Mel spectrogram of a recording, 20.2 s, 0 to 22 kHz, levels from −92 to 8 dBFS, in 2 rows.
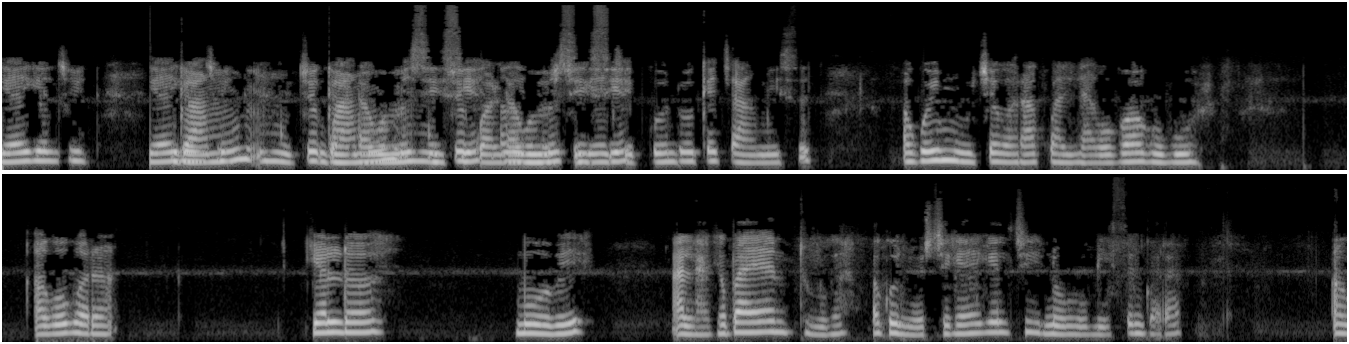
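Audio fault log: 1.11–4.71 s, doubled audio track: The speech is layered over itself, with a second copy trailing about a second behind at much the same loudness. The likely cause is the signal being picked up again through a slower route, or an edit leaving two copies out of step. The trailing copy is full-band and dry, with no decay or room colour, and it starts and stops abruptly, so the overlap sounds like a hard, unnatural echo.
7.49–11.11 s, call bitrate drop: The call's bandwidth estimate fell, and the encoder was told to go from 32 kbps down to 12 kbps, holding that floor for about 3.55 s. With so few bits the coder quantises the speech coarsely and narrows the audio band from 20 kHz to 8 kHz. The top end disappears and the sound turns muffled, rough and watery until the bitrate recovers.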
